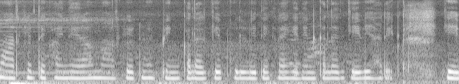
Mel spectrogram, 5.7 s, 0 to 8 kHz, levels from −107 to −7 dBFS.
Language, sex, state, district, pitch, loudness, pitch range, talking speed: Hindi, female, Uttar Pradesh, Hamirpur, 220 Hz, -18 LUFS, 215-230 Hz, 220 wpm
